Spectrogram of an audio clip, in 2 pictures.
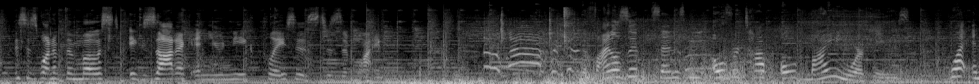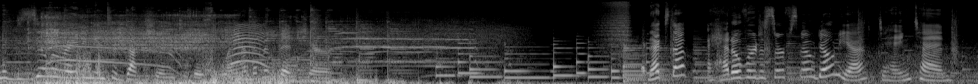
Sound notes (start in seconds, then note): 13.3 screaming; 15.7 upbeat music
